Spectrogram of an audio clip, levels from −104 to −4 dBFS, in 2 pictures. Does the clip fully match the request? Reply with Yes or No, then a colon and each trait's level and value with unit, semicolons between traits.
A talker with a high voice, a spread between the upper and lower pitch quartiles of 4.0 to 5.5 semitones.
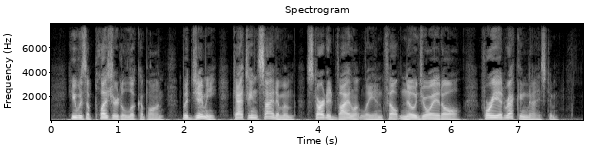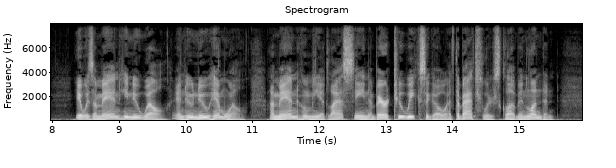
No: low, 105 Hz; average, 4.7 semitones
